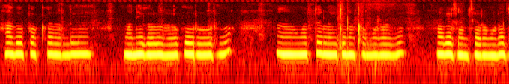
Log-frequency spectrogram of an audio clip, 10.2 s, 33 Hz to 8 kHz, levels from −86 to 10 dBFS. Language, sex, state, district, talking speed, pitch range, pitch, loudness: Kannada, female, Karnataka, Bellary, 65 wpm, 230-240 Hz, 235 Hz, -12 LUFS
